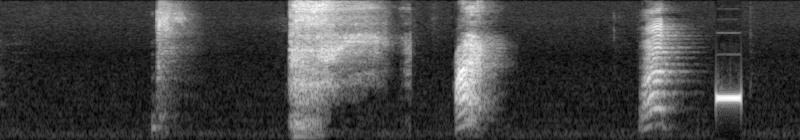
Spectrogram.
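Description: A person imitating a dog in short bursts: a faint yip, a loud breathy huff, then two short barks. A brief clean electronic beep comes near the end.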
